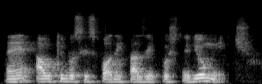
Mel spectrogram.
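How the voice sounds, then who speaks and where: A woman's voice: rumbling low, flat delivery, normal speed, creaky, mellow, echoey room, a little hiss or hum, low-quality recording. A woman teaching an English class online with a Brazilian accent, explaining in Portuguese and checking in with frequent tag questions.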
